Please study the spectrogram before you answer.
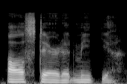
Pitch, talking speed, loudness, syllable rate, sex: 105 Hz, 190 wpm, -17 LUFS, 5.4 syllables/s, male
